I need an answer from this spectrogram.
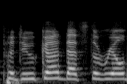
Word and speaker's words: Paducah: Yeah, it's called Paducah. That's the real name, and it's not spelled how you spelled it. It's spelled Paduch.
